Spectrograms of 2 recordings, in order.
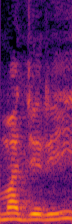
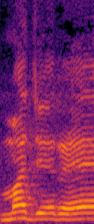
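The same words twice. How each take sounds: First: মাঝে রি with an i sound in রি; expected reading. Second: মাঝে রে with an e sound in রে; e-vowel reading. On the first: Teacher to students, the reading one would expect. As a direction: say রি with the usual i vowel. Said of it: "কিন্তু এখানের মধ্যে হবে কি?". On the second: Teacher to students, the correct special reading. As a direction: say রে with an e vowel, not রি. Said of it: "একারে উচ্চারণ দিবে". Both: Shown as a demonstration.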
